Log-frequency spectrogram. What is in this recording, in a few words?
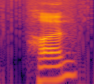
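"hen", Chinese, second tone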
